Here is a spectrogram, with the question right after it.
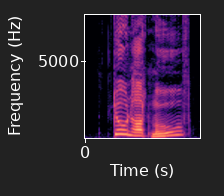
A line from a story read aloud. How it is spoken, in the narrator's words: Brother Atias said in his hollow voice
